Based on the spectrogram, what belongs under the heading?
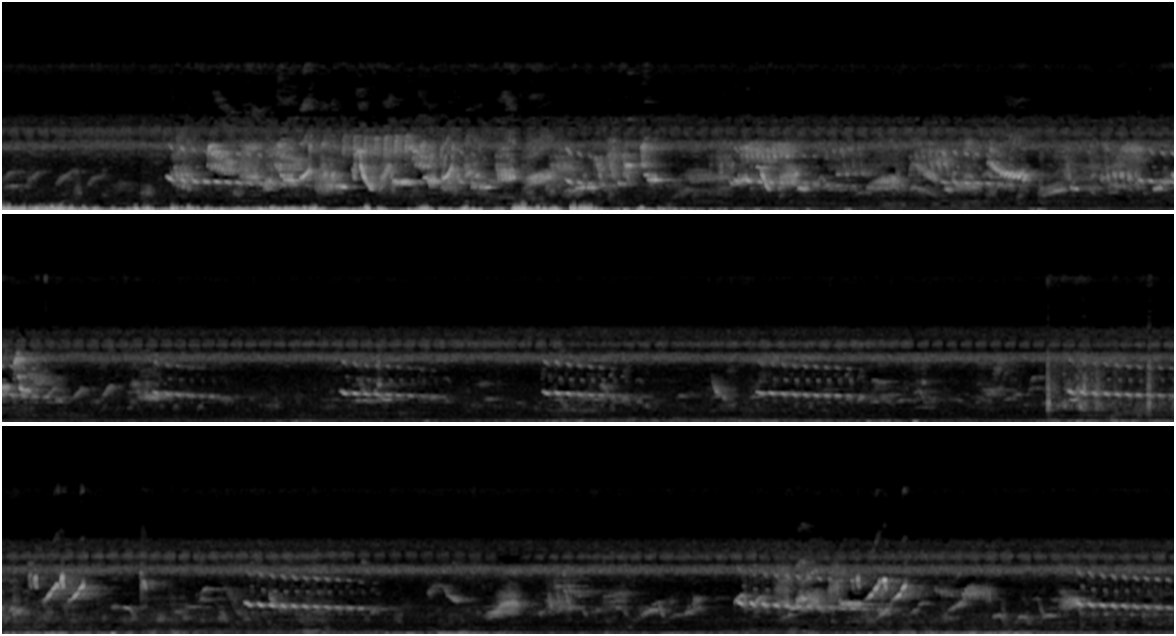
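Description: Birds chirping, one bird repeating a short falling note every second or so, with denser twittering in the first few seconds and again near the end. A louder low rushing noise runs under the first six seconds and then stops.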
